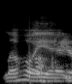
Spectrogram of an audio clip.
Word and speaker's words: La Jolla: How do you pronounce that again? La Jolla.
